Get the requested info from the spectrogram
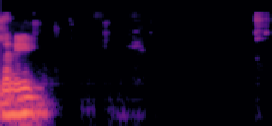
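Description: A man's voice ending a word in the first half-second, then near silence.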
